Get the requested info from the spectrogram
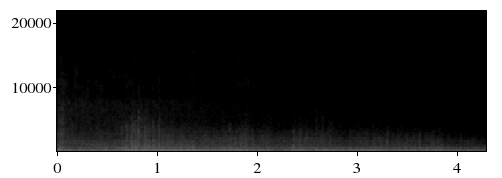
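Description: Low, rumbling drone of horror-film sound design under a title card, the drawn-out tail of a deep boom, slowly dying away.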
